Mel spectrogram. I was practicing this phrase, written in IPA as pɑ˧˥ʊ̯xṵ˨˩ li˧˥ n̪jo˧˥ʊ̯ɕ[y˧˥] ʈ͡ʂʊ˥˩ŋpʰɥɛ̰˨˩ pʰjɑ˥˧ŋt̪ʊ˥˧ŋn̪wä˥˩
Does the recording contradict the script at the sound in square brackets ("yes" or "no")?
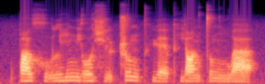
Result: yes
